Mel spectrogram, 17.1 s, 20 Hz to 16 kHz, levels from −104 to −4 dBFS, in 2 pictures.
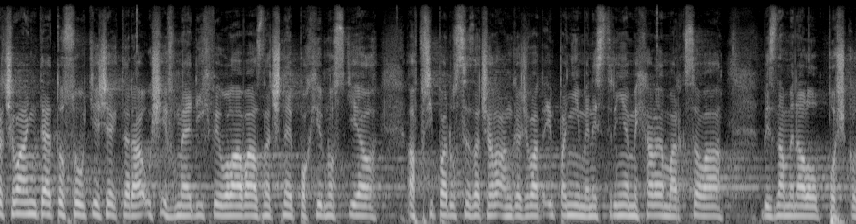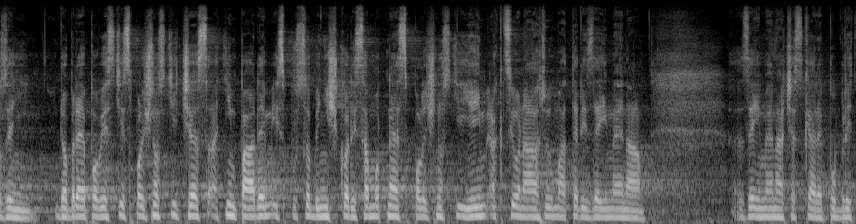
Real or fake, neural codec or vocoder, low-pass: real; none; 14.4 kHz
